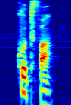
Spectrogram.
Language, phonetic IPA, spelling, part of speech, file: Polish, [ˈkutfa], kutwa, noun, Pl-kutwa.ogg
